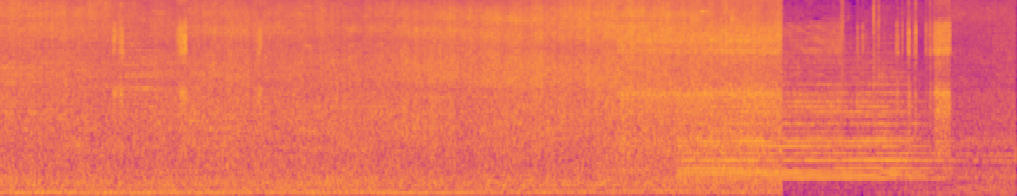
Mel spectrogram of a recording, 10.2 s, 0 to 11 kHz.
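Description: Double-stack intermodal freight train rolling past a grade crossing, with a steady heavy rumble and clatter of wheels on the rails. About seven seconds in a diesel locomotive horn starts sounding a steady chord, and the train rumble drops away about a second later. The horn is from the approaching CSX train led by AC6000CW 604.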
